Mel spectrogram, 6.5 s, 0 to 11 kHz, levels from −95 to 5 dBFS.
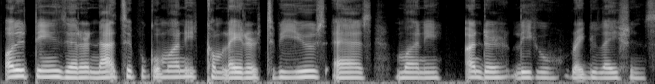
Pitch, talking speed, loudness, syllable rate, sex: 180 Hz, 155 wpm, -19 LUFS, 5.0 syllables/s, female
